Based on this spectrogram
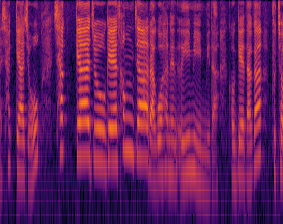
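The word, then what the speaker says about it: Śākya: 석가모니의 석가, 그러니까 석가족, 원어로는 삭갸족이라고 하죠. 발음이 어렵습니다. 삭갸족, 삭갸족의 성자라고 하는 의미입니다.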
